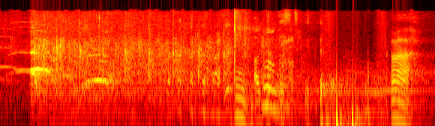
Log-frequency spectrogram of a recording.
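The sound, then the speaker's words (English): Sparse, polite golf-clap applause from an audience welcoming a guest after an introduction. Scattered claps come with a few voices and whoops, rising in short bursts toward the end. “Thank you for that golf clap.”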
